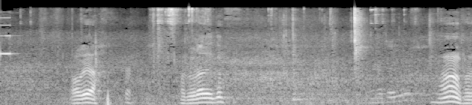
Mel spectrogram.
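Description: A small printer whirs as it prints a receipt.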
